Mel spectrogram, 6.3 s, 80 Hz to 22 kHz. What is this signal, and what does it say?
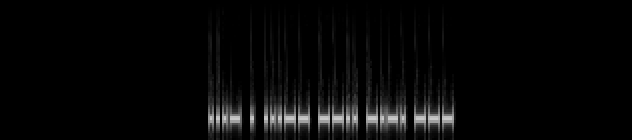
Morse code, heard as a keyed tone, about 34 wpm, 700 Hz. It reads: VE3ZCO
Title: DXCC-100 Call Signs - 6 Characters - 35wpm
